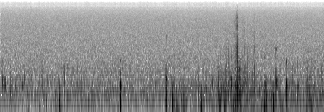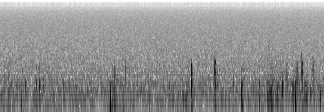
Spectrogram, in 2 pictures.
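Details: Ordinary digestion bowel sounds after a McDonald's lunch and a slice of pizza for breakfast: scattered soft clicks, pops and faint gurgles over a quiet hiss; stomach growls.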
